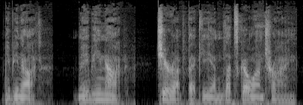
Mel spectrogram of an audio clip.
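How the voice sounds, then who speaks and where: A man reading an audiobook, voicing a brave, tender young boy in a gentle, reassuring, earnest way. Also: fairly low pitch, big pitch swings, a little slow, heavily acted. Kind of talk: audiobook character voice.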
